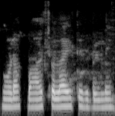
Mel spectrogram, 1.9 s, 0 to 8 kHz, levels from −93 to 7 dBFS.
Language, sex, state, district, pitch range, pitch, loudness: Kannada, female, Karnataka, Belgaum, 155-165 Hz, 160 Hz, -17 LUFS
